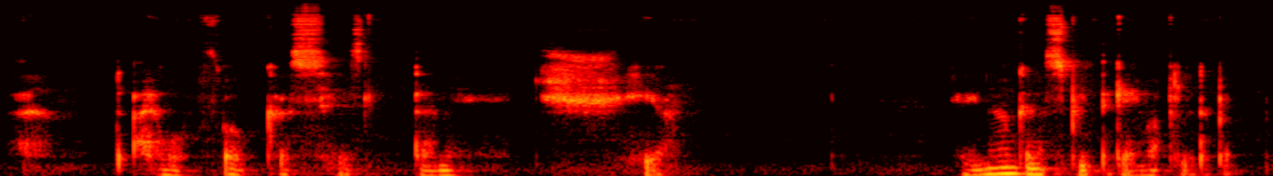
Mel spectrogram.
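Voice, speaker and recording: A man whispers, soft-spoken, at a very slow pace. He leaves long, frequent pauses. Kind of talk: ASMR let's play commentary. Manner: half-whispered, soft-spoken.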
